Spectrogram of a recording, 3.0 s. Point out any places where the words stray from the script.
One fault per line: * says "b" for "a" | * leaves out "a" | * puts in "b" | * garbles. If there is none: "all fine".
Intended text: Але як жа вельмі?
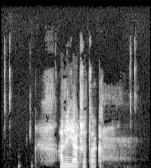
* says "так" for "вельмі"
